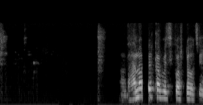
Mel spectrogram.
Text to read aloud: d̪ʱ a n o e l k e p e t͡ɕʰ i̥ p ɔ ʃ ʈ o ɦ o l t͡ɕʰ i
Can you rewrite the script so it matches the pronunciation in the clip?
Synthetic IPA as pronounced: d̪ʱ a n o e ɾ k a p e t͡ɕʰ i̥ k ɔ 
